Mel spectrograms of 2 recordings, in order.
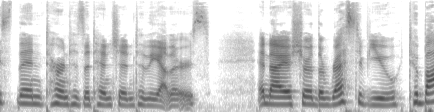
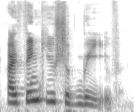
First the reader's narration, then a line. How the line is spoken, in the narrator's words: Grayson told me curtly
